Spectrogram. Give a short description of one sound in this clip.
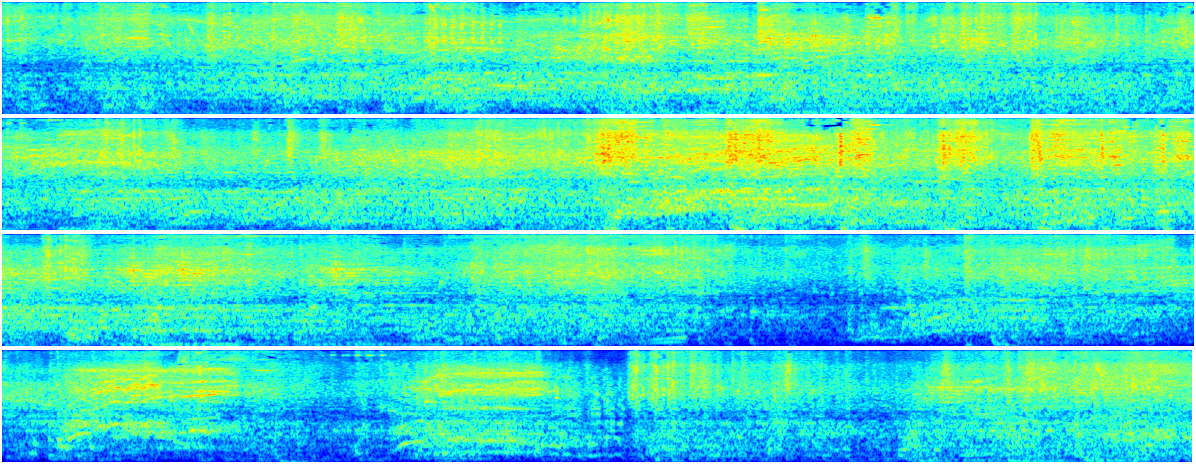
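Weapons fire in rapid bursts.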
